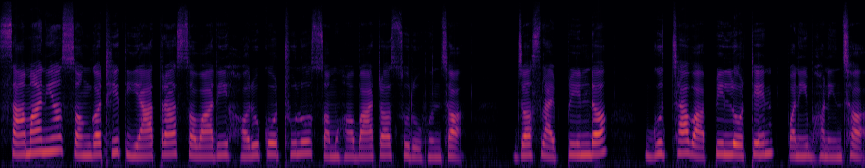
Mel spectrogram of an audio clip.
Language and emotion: Nepali, neutral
